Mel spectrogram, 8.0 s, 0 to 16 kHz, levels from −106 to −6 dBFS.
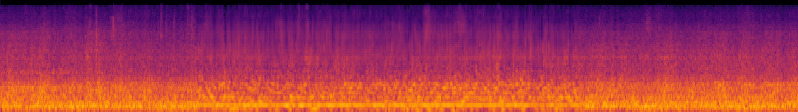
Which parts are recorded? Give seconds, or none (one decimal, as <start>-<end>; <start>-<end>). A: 0.0-2.0; 5.8-8.0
